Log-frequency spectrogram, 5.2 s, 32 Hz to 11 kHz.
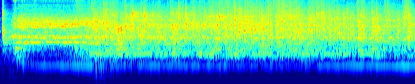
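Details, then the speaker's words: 1977 Chrysler Cordoba fuel tank, long unused, being cleaned in a homemade tumbler machine with 10 to 15 handfuls of sharp landscaping rock, run 8 to 12 hours per side: loud steady rattle of rocks over low motor hum, running normally. "a lot of noise as you can tell I'll tell you why let me turn it off here inside I have a whole bunch of landscaping rock that looks like that good sharp stuff"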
